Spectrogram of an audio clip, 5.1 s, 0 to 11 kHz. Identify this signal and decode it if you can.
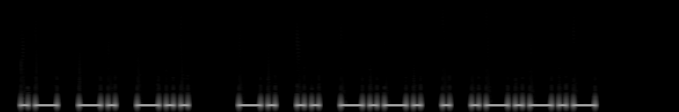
Morse code, heard as a keyed tone, about 22 wpm, 700 Hz. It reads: AND NICE.
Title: Sentences from Top 1200 Words 22wpm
